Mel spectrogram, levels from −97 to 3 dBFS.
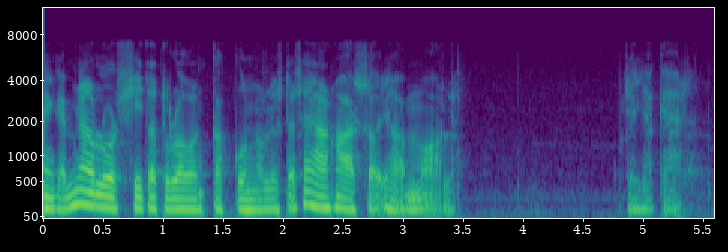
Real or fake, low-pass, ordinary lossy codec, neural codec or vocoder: real; 7.2 kHz; none; none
